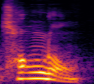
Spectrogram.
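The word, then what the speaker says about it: 成龙: 영화의 주인공은 청룽, 성룡이라고 우리 흔히 얘기하는데 예, 중국식 발음은 청룽이 됩니다.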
